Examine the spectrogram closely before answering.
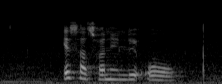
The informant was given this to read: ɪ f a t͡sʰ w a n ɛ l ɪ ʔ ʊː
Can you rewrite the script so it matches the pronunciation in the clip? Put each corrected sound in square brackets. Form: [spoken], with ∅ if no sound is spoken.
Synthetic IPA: ɪ [s] a t͡sʰ w a n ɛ l ɪ ʔ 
